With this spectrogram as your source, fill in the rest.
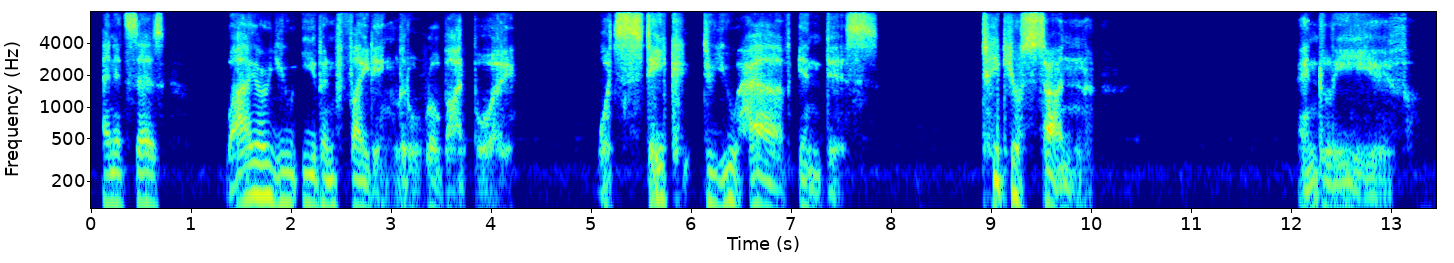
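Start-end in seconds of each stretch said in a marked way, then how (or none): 1.4-13.2 deep, slow multi-mouthed voice. George, surrounded by creatures, hears Gamorre speaking from every mouth. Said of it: "It seems to be coming from every mouth that's around".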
